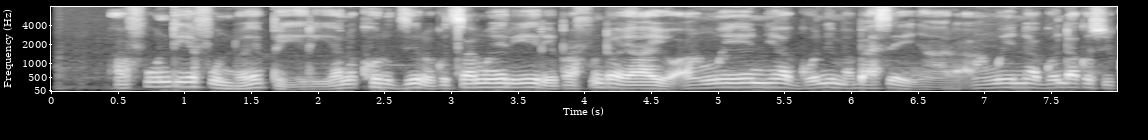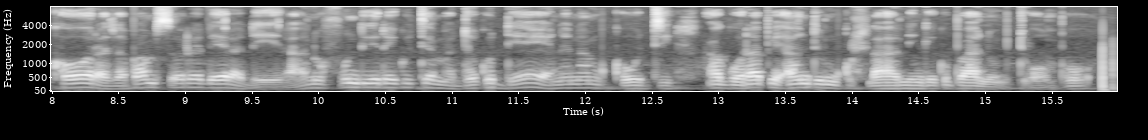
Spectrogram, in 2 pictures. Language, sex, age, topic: Ndau, male, 18-24, education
